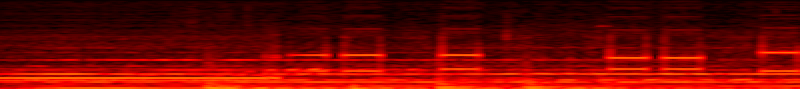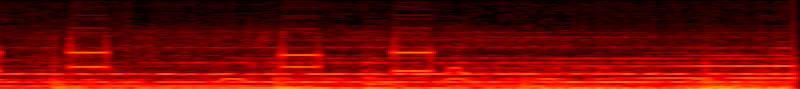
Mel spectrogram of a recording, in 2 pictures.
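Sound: telephone keypad dialing tones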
